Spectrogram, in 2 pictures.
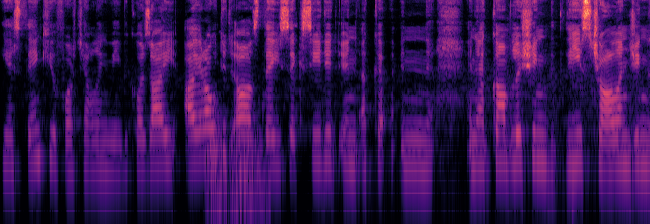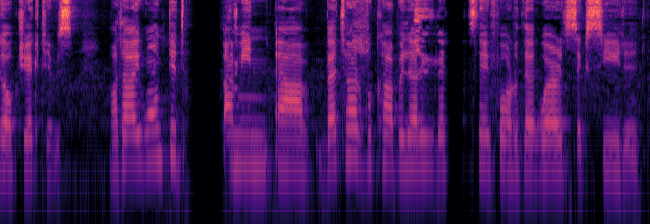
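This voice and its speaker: A woman's voice: on the high side, steady tone, moderate pace, slight background noise, poor audio. A woman learning English, reading sentences aloud carefully and politely asking how words are pronounced. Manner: careful, polite, asks about pronunciation. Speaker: English student.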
